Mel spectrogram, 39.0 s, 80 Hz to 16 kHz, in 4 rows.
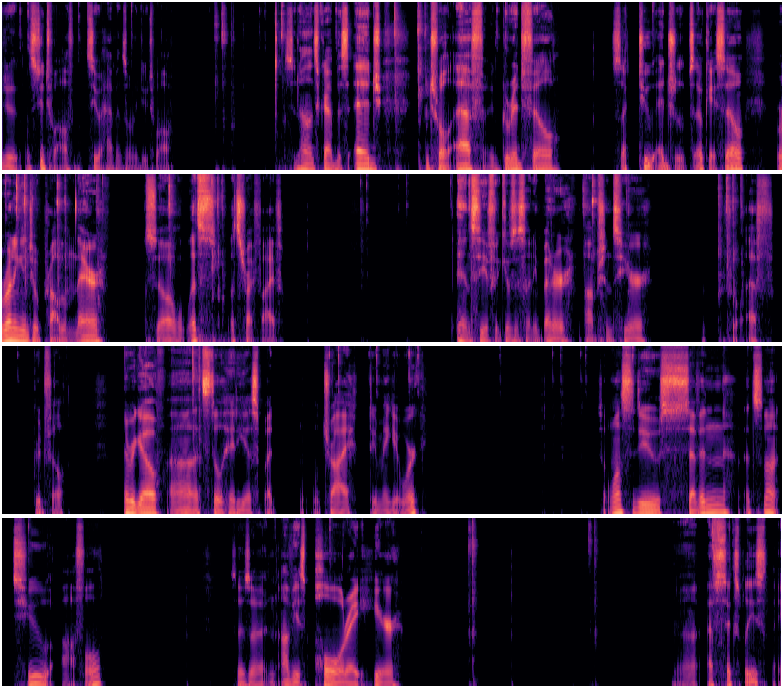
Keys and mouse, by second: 1.6-4.2 drag, 2.7 ctrl+Tab, 5.2 ctrl+f, 10.0 ctrl+z, 10.4 ctrl+z, 12.4 ctrl+r, 15.1-17.1 drag, 16.2 right click, 17.1 ctrl+e, 18.8 ctrl+f, 21.9 F6, 35.1 F6, 36.6 F6, 38.1 F6.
